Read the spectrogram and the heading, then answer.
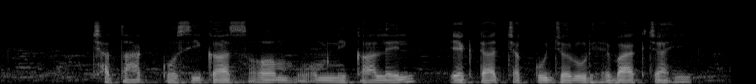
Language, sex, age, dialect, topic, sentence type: Maithili, male, 25-30, Eastern / Thethi, agriculture, statement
